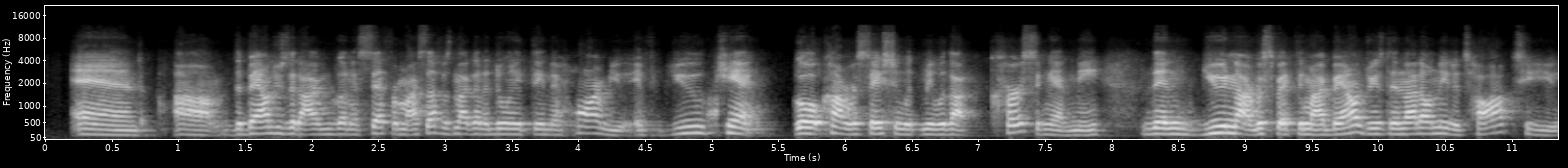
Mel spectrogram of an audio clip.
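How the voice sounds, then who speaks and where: Here a woman with an ordinary speaking voice talks at a fairly quick pace in a fairly low pitch. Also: ordinary pitch variation. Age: 40s. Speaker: life coach. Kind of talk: interview.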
